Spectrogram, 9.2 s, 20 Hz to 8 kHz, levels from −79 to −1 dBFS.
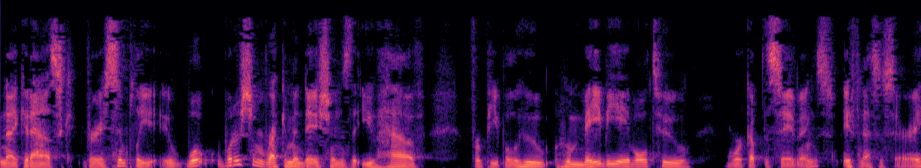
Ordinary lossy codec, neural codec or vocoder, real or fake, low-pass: MP3, 32 kbps; none; real; 7.2 kHz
